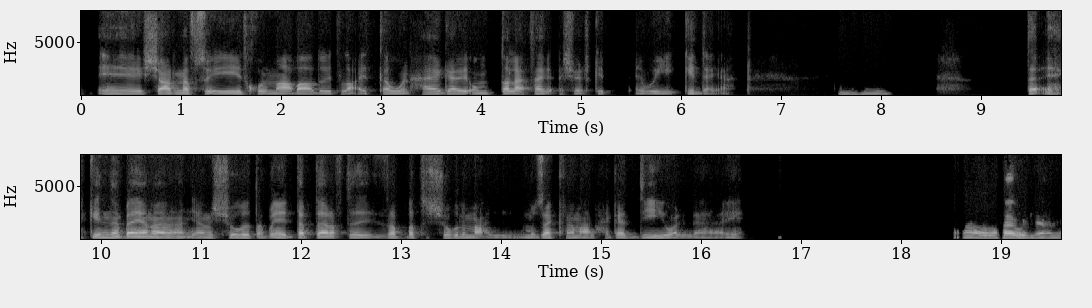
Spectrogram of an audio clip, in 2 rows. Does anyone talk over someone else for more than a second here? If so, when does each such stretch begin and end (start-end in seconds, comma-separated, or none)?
none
